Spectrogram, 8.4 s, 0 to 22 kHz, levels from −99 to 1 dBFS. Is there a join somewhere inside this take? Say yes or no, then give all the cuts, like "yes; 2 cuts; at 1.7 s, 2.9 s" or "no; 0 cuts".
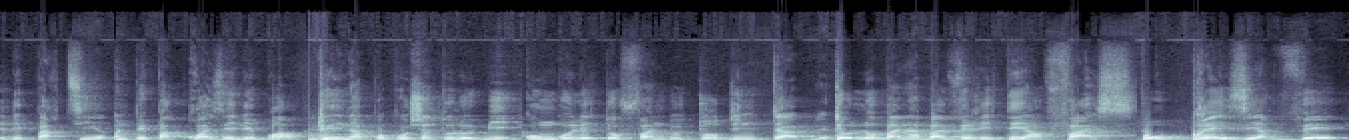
yes; 5 cuts; at 0.8 s, 1.9 s, 3.2 s, 5.1 s, 6.9 s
